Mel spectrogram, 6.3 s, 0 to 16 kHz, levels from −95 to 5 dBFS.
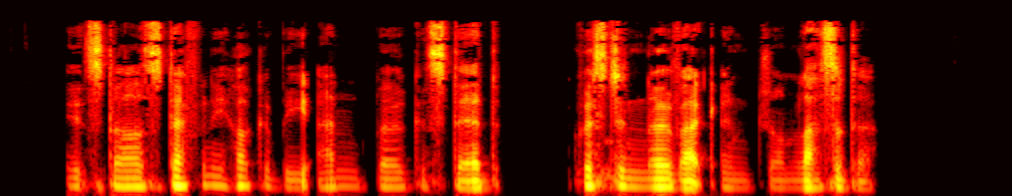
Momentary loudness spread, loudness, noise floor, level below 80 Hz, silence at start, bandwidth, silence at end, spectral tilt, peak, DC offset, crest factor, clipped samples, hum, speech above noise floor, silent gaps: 22 LU; -19 LUFS; under -90 dBFS; -54 dBFS; 0.45 s; 11.5 kHz; 0.9 s; -2.5 dB/octave; 0 dBFS; under 0.1%; 24 dB; under 0.1%; none; over 68 dB; none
